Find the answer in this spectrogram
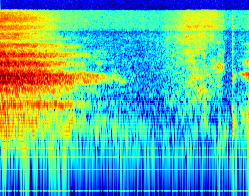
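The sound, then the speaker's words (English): A deep exhale closes a guided breathing exercise, a soft breathy rush that fades over about a second into near silence, followed by a faint tiny click. “Hold it in and let that just radiate throughout your whole body. And exhale one final time.”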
